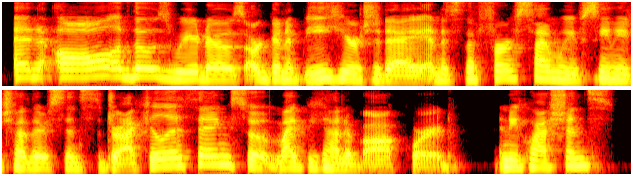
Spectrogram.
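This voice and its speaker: A woman's voice: mid-range voice, animated, fast talker, dry recording, clean studio sound, close to an everyday voice. A woman playing a chatty, earnest amateur ghost hunter in an audio drama, rambling in a breezy conversational way. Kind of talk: audio drama table read.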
